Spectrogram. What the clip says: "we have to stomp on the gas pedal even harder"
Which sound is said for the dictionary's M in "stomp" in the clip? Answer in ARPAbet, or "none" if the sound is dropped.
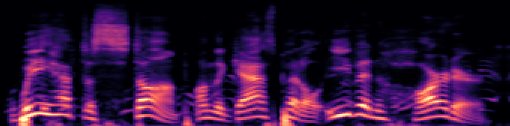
M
